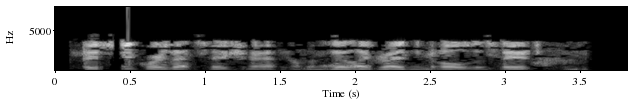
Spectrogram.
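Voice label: Incident Tac 3, Scanner audio recording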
